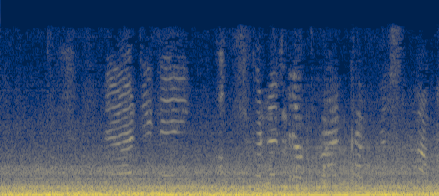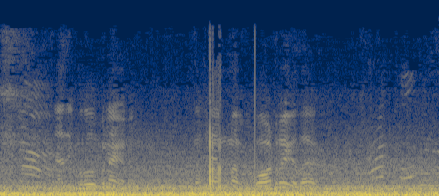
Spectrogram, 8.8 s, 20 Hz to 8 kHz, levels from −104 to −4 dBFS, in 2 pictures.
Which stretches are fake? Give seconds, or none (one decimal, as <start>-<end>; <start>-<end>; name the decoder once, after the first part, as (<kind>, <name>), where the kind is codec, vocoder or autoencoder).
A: 2.9-3.7 (vocoder, Vocos)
